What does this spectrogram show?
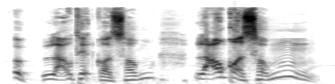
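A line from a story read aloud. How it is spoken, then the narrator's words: Reassuring loud shout. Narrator (Vietnamese): Ông hét lớn cho Đen biết để hắn có thể yên tâm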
